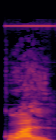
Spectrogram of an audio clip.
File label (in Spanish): "cual", Spanish; interrogative words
